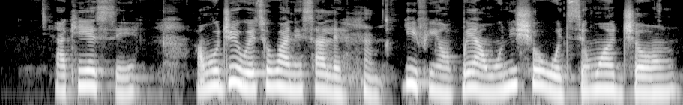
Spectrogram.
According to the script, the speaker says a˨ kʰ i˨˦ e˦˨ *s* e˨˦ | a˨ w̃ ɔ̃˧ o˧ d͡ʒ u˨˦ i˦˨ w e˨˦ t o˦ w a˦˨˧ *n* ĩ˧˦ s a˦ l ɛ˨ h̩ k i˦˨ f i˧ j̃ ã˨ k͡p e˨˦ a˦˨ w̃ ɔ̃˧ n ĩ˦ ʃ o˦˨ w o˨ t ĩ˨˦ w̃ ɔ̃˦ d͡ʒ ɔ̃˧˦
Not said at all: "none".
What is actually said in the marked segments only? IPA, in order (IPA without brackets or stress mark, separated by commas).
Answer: s, n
